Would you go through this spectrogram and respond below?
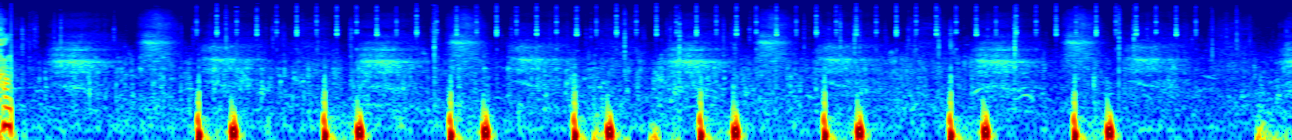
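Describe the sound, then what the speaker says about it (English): Heartbeat in the video game Sherlock Holmes: Crimes and Punishments, slow paired thumps repeating steadily for about a dozen beats, low and distinct, with a faint ticking texture above. "I need to concentrate and count the heartbeats."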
